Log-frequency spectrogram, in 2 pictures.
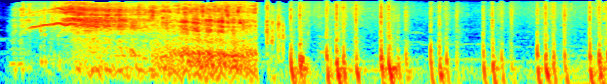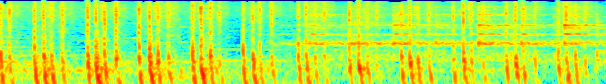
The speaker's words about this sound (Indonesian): Seekor kuda hitam yang gagah meringki keras ketika laki-laki setengah tua itu melompat ke punggungnya.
